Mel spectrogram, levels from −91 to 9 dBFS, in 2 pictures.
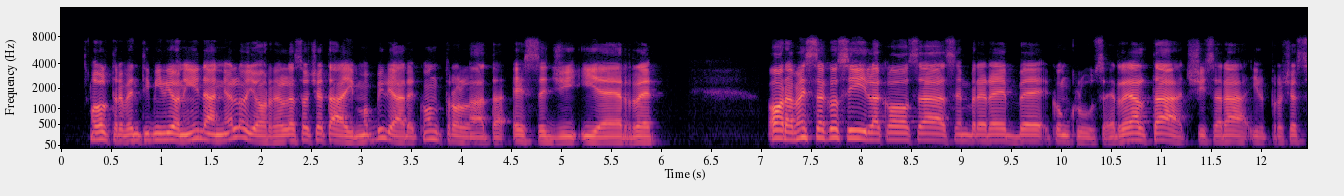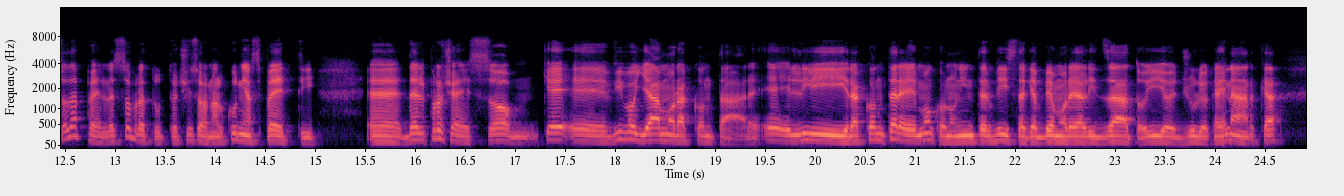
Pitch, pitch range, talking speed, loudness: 120 Hz, 110-140 Hz, 125 wpm, -21 LUFS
